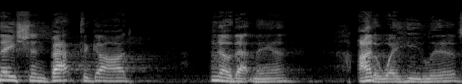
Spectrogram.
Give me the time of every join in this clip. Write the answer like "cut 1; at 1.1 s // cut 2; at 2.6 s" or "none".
cut 1; at 2.1 s // cut 2; at 3.7 s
